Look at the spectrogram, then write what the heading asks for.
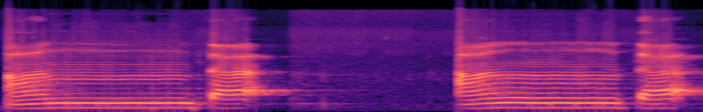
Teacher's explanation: نون ساکن کے بعد تا حروف اخفا ہے، اس لیے غنہ کریں گے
